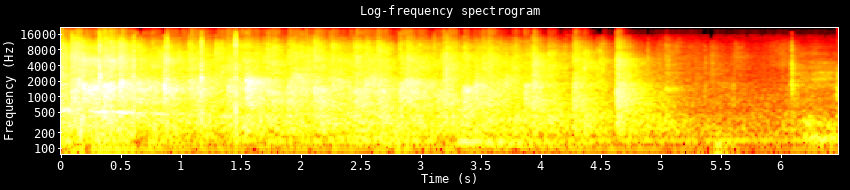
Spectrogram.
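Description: Applause for the groom at a civil wedding ceremony, a mixed patter of clapping hands that fades toward the end, with a low thump near the close.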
